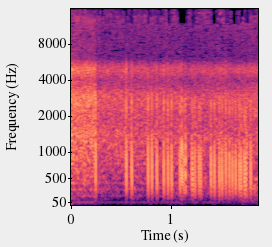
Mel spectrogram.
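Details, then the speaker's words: Irregular crackling pops with very short intervals and longer gaps on needle EMG; end plate spikes, not to be mistaken for motor unit or fibrillation potentials. "some very short intervals and long gaps okay that's it that's an end plate so you don't want to misinterpret that as a motor unit potential or a fibrillation potential"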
